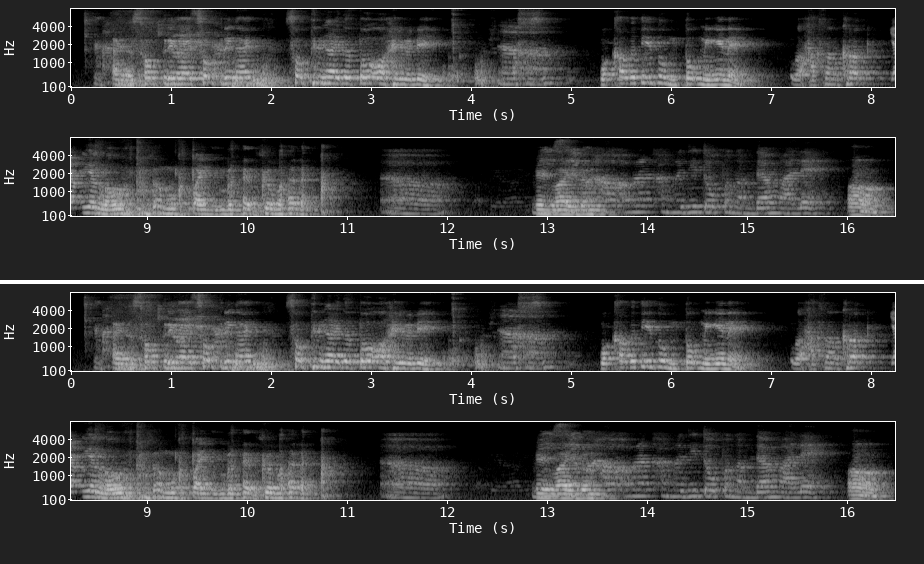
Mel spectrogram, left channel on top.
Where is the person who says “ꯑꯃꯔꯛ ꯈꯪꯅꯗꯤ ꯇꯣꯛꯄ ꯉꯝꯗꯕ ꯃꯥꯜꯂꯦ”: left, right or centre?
Right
